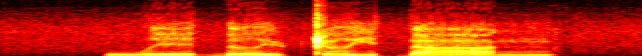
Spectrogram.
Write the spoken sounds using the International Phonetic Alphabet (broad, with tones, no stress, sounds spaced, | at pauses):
w e˨˩˨ ɗ ə˨˩˦ j ʈ ə˧ j ɗ a˨˩˨ ŋ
